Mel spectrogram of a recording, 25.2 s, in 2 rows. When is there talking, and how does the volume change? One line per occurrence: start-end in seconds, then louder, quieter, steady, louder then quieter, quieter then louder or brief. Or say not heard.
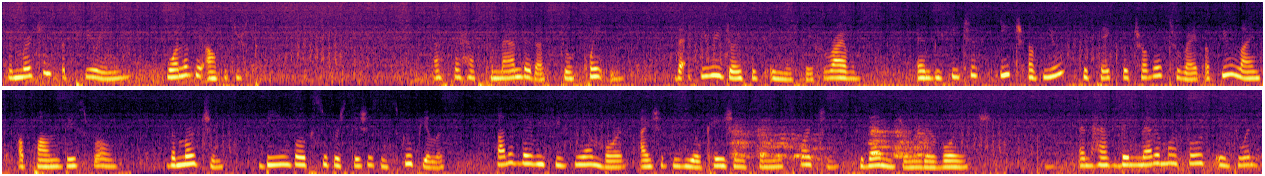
0.1-2.6 brief
4.3-25.1 steady.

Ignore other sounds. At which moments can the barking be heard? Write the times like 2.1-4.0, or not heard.
19.9-21.9.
